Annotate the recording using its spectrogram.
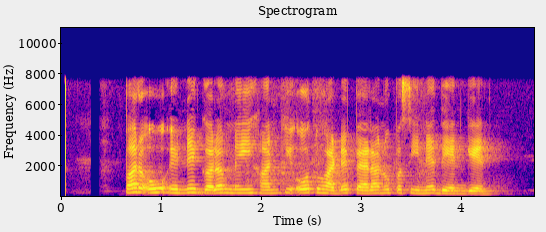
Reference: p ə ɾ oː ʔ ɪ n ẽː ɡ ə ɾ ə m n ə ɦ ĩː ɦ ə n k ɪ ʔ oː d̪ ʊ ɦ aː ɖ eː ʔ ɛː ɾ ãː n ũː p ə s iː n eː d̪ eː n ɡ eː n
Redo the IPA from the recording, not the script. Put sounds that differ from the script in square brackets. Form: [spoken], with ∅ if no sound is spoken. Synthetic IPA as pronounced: p ə ɾ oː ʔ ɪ n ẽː ɡ ə ɾ ə m n ə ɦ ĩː ɦ ə n k ɪ ʔ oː [t̪] ʊ ɦ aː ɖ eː [p] ɛː ɾ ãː n ũː p ə s iː n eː d̪ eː n ɡ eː n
